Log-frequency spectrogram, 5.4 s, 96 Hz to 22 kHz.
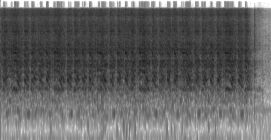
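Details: Restored Jaguar E-Type 2+2 on its first start attempt after restoration; even starter churning about 3.5 beats a second for five seconds, never catching; crank no start, fuel dripping, float level suspected wrong.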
